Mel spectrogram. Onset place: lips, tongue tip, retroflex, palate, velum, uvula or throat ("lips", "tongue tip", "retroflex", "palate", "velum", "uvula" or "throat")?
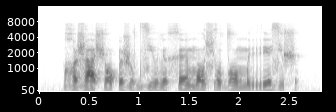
uvula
